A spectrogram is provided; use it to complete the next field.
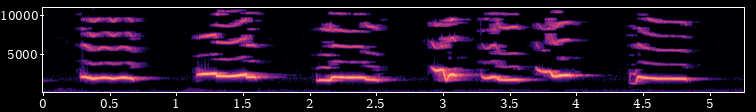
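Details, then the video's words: A White-necked Thrush, one of Brazil's most beautiful songbirds, sings six clear, slurred whistled phrases, each under half a second, about one per second, some rising then dropping, against a quiet background. "Canto número 23, Sabiá Coleira. Canto"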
